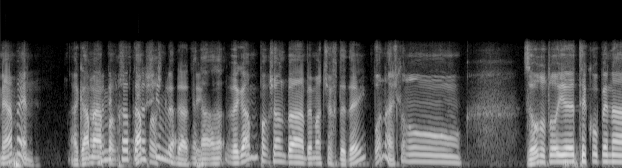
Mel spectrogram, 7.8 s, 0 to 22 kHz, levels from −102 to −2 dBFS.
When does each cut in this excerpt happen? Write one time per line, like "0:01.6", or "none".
0:02.8
0:04.6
